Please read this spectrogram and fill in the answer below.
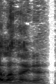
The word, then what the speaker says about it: Lahaina: You pronounce it Lahaina. – Lahaina. – I've always pronounced it Lahaina, right? – Yeah, Lahaina. That's right.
